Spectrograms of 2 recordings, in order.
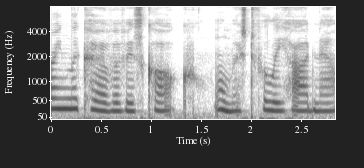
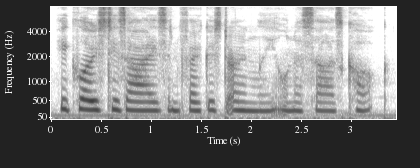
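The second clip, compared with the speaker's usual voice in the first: ordinary delivery, nothing marked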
